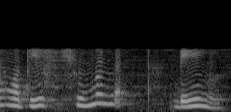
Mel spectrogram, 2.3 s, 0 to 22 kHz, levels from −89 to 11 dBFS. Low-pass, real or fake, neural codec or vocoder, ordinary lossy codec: 3.6 kHz; fake; autoencoder, 48 kHz, 32 numbers a frame, DAC-VAE, trained on Japanese speech; Opus, 24 kbps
